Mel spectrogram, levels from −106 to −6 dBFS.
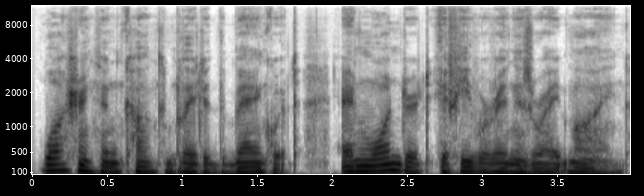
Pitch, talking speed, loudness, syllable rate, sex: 95 Hz, 195 wpm, -16 LUFS, 6.1 syllables/s, male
